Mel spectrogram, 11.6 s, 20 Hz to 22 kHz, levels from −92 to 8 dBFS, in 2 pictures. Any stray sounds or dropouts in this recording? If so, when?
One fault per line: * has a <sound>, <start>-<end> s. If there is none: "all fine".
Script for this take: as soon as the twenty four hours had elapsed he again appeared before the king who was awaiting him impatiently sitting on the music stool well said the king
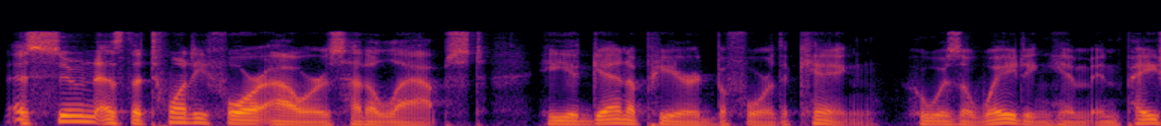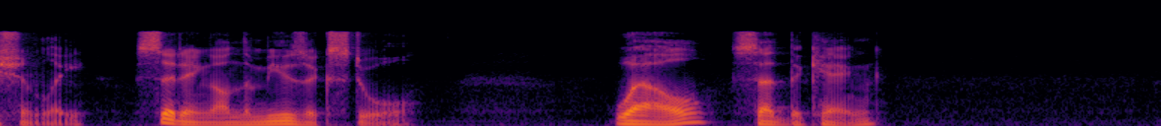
all fine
